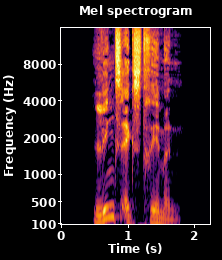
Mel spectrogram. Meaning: inflection of linksextrem: 1. strong genitive masculine/neuter singular 2. weak/mixed genitive/dative all-gender singular 3. strong/weak/mixed accusative masculine singular 4. strong dative plural
- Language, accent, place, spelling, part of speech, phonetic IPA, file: German, Germany, Berlin, linksextremen, adjective, [ˈlɪŋksʔɛksˌtʁeːmən], De-linksextremen.ogg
